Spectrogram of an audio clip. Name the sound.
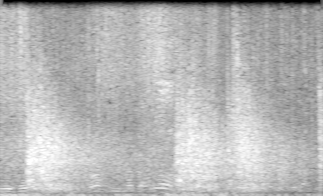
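gunshots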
